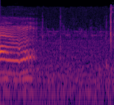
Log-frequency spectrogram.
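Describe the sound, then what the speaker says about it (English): A cat in the video game Kentucky Route Zero gives one short rising meow, close and clear, followed by quiet ambience with a few faint ticks. "Inquisitive meow."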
